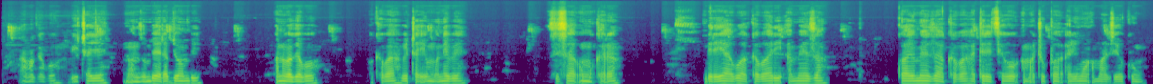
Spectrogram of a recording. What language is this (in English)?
Kinyarwanda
